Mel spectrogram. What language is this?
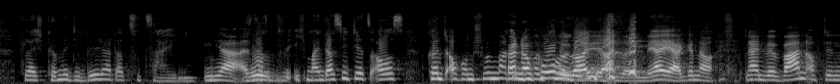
German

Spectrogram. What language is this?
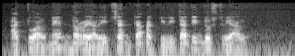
Catalan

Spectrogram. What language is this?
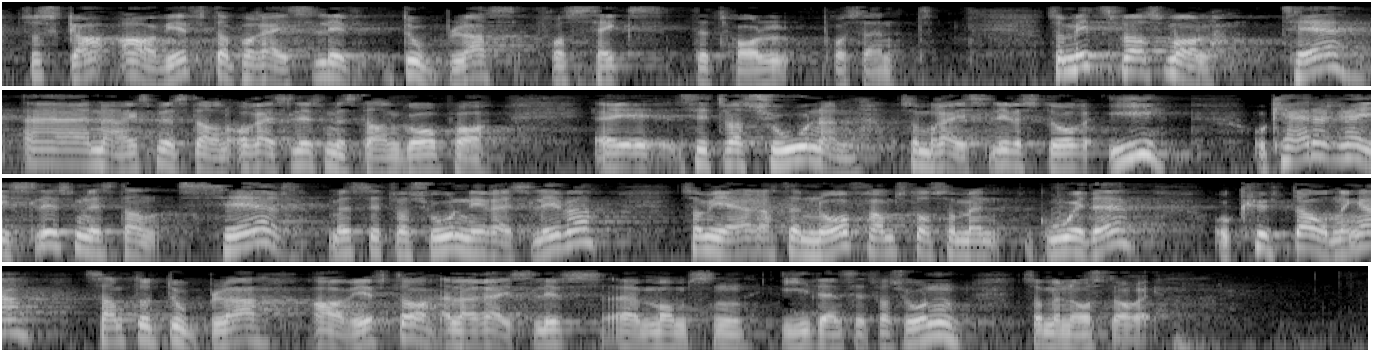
Norwegian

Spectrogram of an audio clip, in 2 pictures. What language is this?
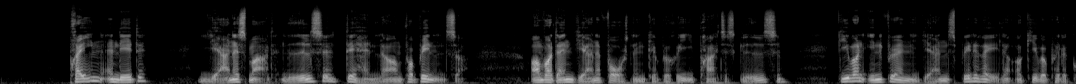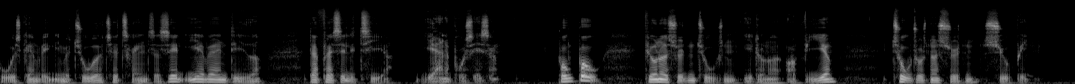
Danish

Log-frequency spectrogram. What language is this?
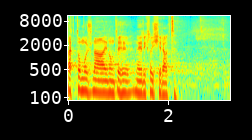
Czech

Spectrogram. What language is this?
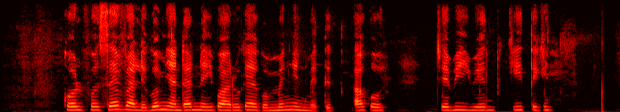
Kalenjin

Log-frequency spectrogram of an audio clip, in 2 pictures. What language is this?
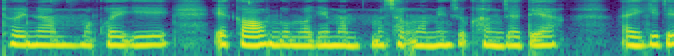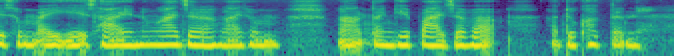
Manipuri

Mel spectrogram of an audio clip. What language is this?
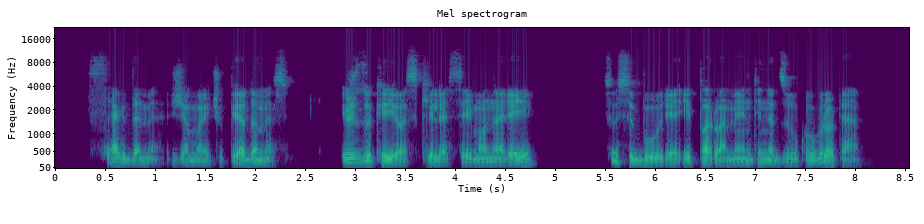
Lithuanian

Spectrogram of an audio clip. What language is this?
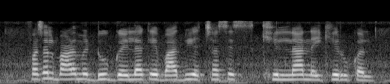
Bhojpuri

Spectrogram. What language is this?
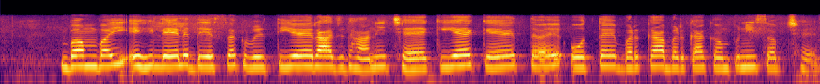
Maithili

